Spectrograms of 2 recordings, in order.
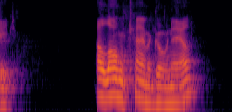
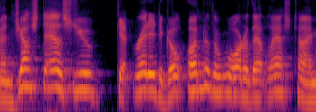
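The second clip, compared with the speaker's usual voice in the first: ordinary talk, nothing marked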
